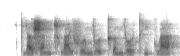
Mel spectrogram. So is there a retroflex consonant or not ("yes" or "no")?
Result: yes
